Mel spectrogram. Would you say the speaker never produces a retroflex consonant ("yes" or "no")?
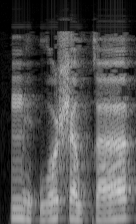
no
